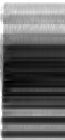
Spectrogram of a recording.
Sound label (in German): Klarinett; Alpine Volksmusik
